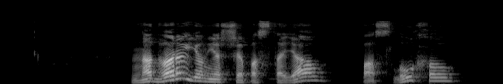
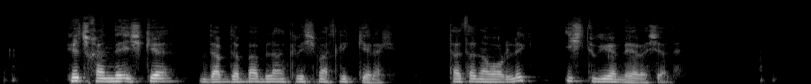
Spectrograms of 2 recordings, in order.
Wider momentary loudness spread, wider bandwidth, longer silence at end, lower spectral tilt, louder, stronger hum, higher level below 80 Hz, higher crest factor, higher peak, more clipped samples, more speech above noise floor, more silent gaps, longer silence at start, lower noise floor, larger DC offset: about the same, 14 LU vs 14 LU; second, 8.2 kHz vs 10 kHz; second, 0.5 s vs 1.45 s; second, -4 dB/octave vs -7 dB/octave; second, -28 LUFS vs -25 LUFS; neither; second, -62 dBFS vs -52 dBFS; about the same, 24 dB vs 20 dB; about the same, -6 dBFS vs -4 dBFS; neither; second, 48 dB vs 63 dB; neither; first, 1.3 s vs 0.7 s; second, -76 dBFS vs -86 dBFS; neither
